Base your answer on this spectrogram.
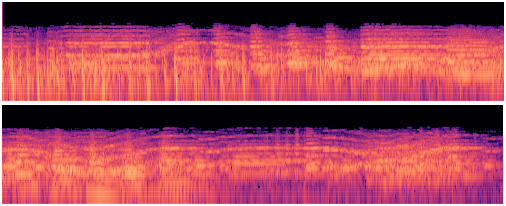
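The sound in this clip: Galloping horses' hooves as riders set off in a western adventure drama: fast, rhythmic pounding with dramatic orchestral music swelling loudly over it.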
